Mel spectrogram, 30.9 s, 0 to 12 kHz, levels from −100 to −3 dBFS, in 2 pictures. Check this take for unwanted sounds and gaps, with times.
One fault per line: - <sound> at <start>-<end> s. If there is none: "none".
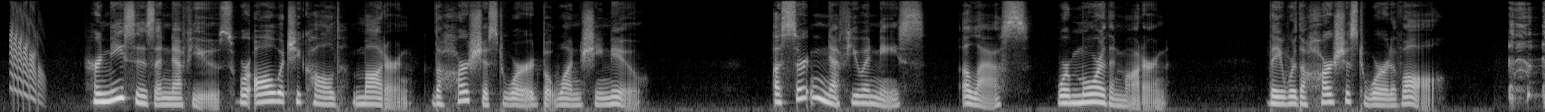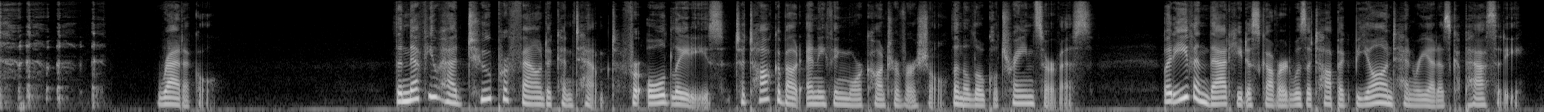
- chirp at 0.1-0.5 s
- cough at 15.1-16.5 s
